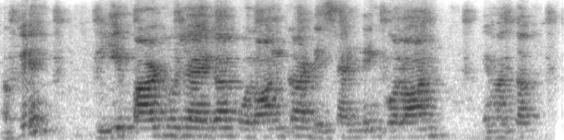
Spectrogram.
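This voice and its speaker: A man's voice: on the high side, fairly even intonation, a little slow, a bit bright, a little hiss or hum. A man teaching a biology class in a classroom, explaining step by step, asking his students questions and mixing English terms into his Hindi. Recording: echoey room, distant mic, muffled.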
